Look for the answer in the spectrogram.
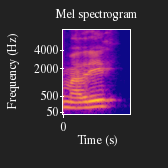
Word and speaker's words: Madrid: Madrid terminado en Z, ¿verdad? Los madrileños pronunciamos Madrid. Eh, Madrid termina en D, la letra D de dedo, pero la, la, pronunciamos así como un poco fuerte, ¿no? Casi como Z, ¿no?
